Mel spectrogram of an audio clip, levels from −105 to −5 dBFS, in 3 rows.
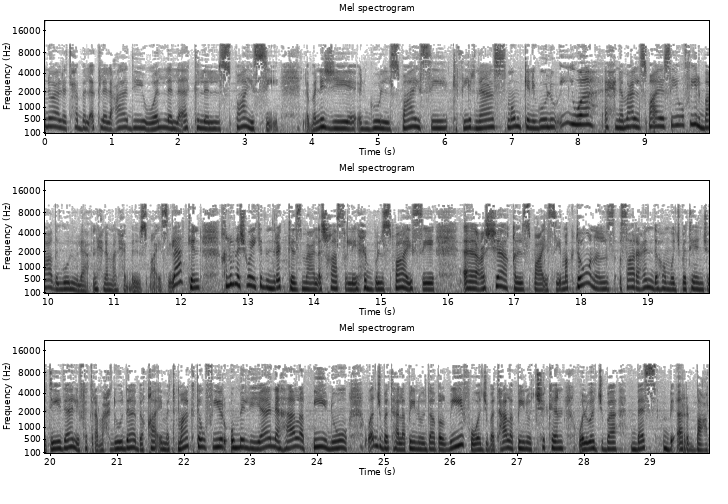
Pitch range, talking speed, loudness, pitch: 190-235 Hz, 125 wpm, -21 LUFS, 210 Hz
